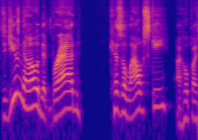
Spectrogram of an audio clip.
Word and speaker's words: Keselowski: Did you know that Brad Keselowski, I hope I spelled pronounced that right, the NASCAR racing personality that was guest coaching the West brought in over Keselowski.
